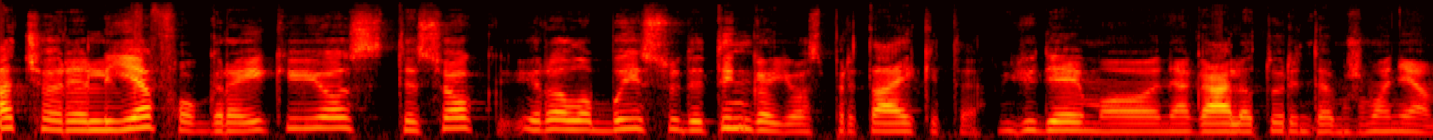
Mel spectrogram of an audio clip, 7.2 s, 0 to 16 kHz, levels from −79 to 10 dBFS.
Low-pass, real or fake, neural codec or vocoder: 14.4 kHz; fake; vocoder, 44.1 kHz, 128 mel bands every 256 samples, BigVGAN v2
